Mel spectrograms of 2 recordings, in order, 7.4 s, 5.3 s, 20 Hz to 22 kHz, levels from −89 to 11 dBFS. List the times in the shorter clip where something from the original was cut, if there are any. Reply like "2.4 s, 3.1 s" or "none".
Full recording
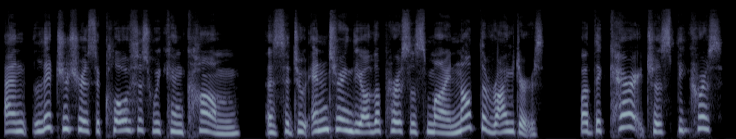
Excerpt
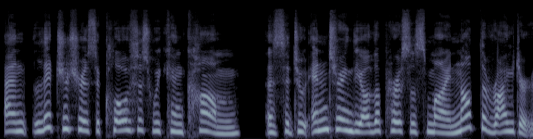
none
